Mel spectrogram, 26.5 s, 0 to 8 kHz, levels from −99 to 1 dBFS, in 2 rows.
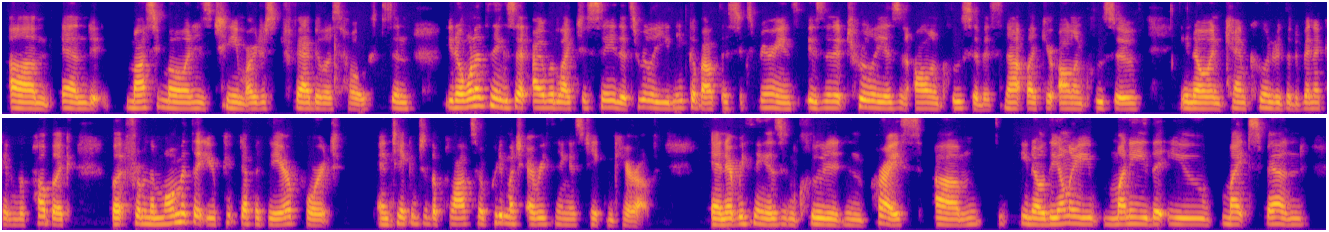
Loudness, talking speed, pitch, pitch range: -19 LUFS, 205 wpm, 165 Hz, 160-180 Hz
